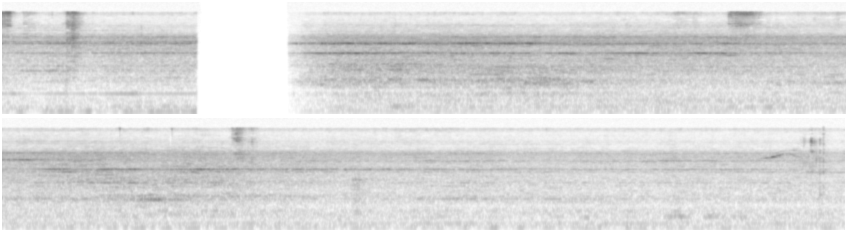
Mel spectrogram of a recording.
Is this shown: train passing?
yes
